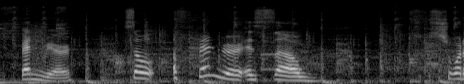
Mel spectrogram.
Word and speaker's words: Fenrir: How to pronounce it. Fenrir. Yeah, I was right. Fenrir.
